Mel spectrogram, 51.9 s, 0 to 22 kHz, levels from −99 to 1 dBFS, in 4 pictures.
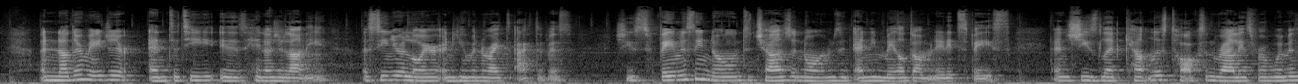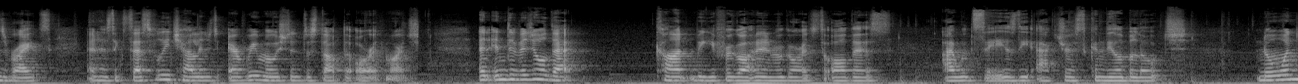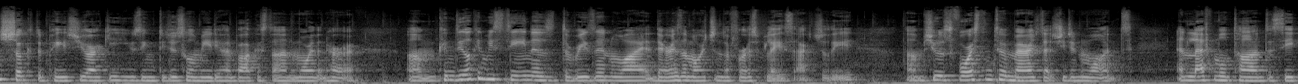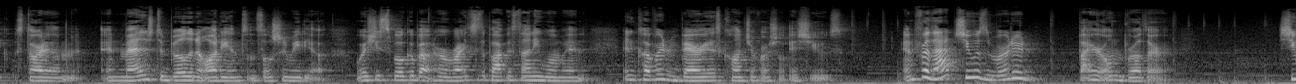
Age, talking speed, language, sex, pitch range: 10-29, 170 wpm, English, female, 165-195 Hz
